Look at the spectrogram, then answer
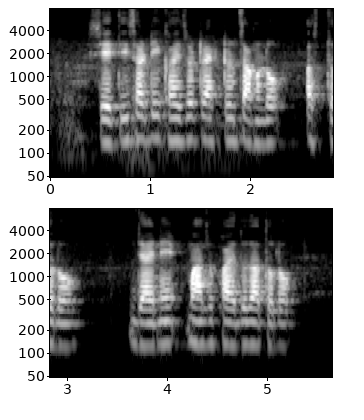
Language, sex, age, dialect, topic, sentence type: Marathi, male, 18-24, Southern Konkan, agriculture, question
